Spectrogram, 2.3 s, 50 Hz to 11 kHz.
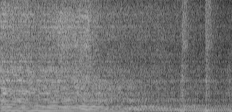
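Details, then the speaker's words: Yamaha RX100 97 cc two-stroke single revved while parked: crisp even buzz dropping smoothly as revs fall, no knocks or rattles, sounding just like an RX King; healthy engine, power comes above 6000 rpm. "Dan suaranya tuh mirip banget sama RX King. RX King banget ya, persis banget sama RX King."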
